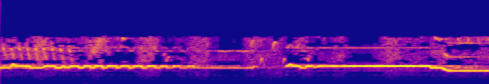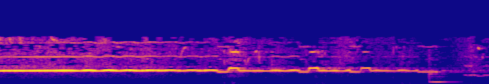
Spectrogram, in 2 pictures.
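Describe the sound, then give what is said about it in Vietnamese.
A solo Vietnamese bamboo flute plays a slow, sustained melody with wavering ornaments and gentle pitch steps, clear, with no voices. “dù vậy thì khán giả đến xem buổi tổng duyệt vừa qua của đoàn xiếc Việt Nam vẫn bị lũy tre làng Việt Nam, những chiếc áo nâu sồng mộc mạc, những bước chân thoăn thoắt trên đường quê bị tiếng tiêu tiếng sáo làm mê hoặc.”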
